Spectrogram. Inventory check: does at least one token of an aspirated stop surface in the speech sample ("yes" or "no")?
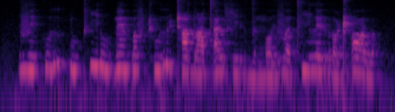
yes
